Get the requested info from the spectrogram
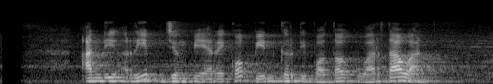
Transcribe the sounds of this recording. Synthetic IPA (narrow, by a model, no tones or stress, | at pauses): ʔandirip̚d͡ʒɨŋpieɾekopinkərdipɔt̪ɔkuwart̪awan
